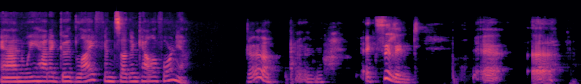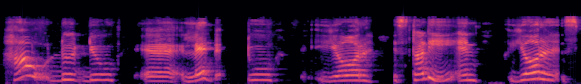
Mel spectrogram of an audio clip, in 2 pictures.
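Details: Adult woman, a former ophthalmologist, with aphasia after a stroke, about a year into recovery and still recovering her speech with a speech-language pathologist. Aphasia.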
